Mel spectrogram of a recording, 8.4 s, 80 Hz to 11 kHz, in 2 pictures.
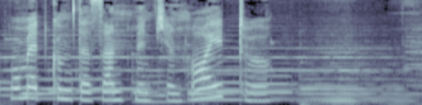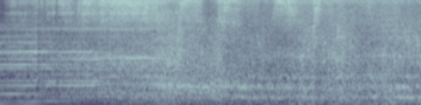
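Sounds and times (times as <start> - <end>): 
speech: 0.2 - 2.8
train horn blast: 4.0 - 7.5
train rumbling and rattling: 4.7 - 8.4.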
